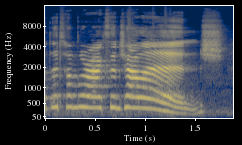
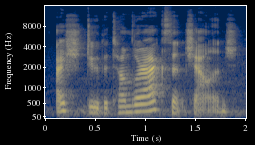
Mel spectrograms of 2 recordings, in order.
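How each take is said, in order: First: High, louder, slow showman title; grand announcement. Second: Said in the usual way. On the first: Acted. Presenting the challenge to her viewers, game-show announcer style.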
